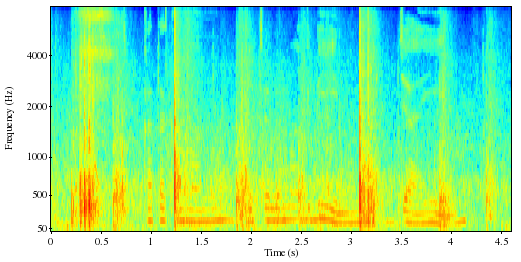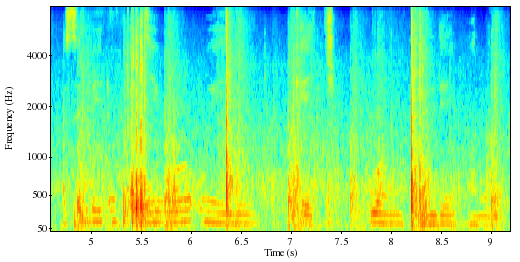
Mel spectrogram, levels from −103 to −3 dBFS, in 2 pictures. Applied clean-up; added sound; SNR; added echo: none; Fireworks; -5 dB; none.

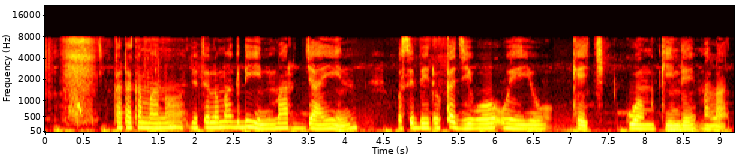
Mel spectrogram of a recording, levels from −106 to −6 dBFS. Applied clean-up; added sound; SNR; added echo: none; none; none; none.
